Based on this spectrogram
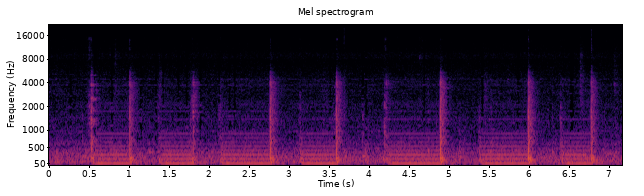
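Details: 1950 RCA console radio with 45 changer, after fitting a grounded power cord: plays cleanly with steady music and light ticks, with no mains hum underneath, so the grounding problem is gone. Normal radio audio without hum.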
